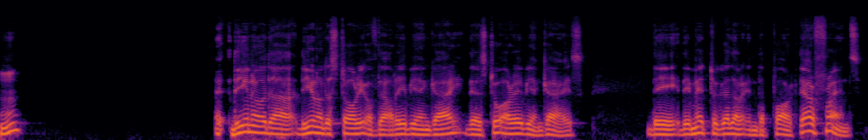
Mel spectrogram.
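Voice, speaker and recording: A man's voice: mid-range voice, normal speed, long pauses, mellow, no room sound, studio quality. A man joking and teasing his viewers in casual commentary, with non-native English phrasing. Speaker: video commentator.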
